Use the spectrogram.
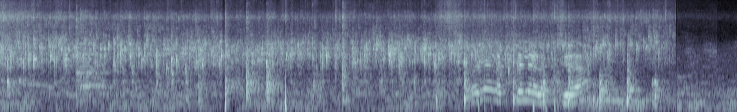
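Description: Water poured into a biryani pot of ghee with cinnamon, cloves, cardamom and star anise, a steady close gush and sizzle running throughout, with brief talk over it near the end.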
